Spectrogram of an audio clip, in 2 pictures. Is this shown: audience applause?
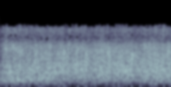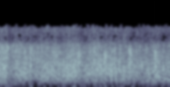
yes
